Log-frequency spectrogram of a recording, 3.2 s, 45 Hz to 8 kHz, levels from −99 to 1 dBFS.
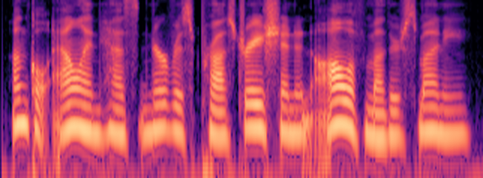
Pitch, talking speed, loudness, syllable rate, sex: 175 Hz, 185 wpm, -18 LUFS, 5.7 syllables/s, female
